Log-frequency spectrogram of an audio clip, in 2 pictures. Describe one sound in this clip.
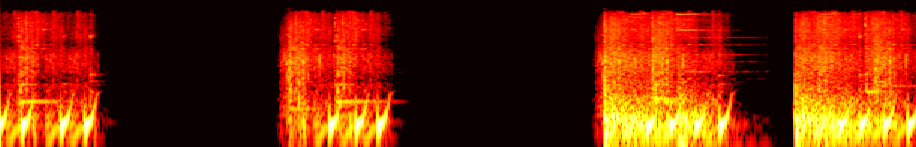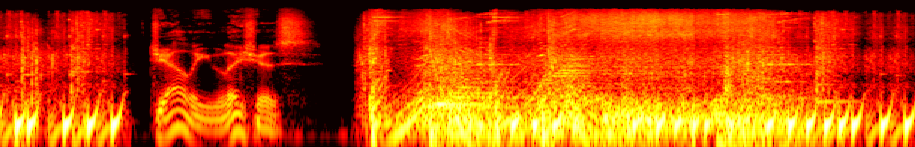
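Game candies pop and chime in quick bursts of bright notes.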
